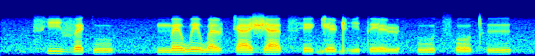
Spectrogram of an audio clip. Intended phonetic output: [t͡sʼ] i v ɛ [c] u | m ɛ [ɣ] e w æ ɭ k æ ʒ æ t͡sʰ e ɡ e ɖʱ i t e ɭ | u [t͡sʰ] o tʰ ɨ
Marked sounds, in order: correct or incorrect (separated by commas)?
incorrect, incorrect, incorrect, correct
